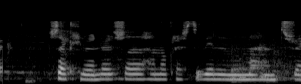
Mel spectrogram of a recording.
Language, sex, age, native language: Icelandic, female, 11, Icelandic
